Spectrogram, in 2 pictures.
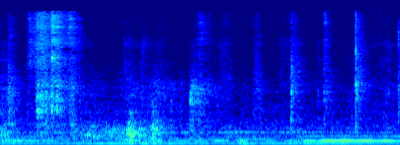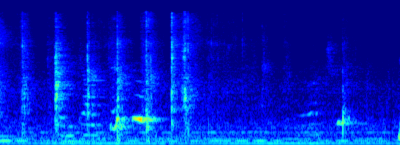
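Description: Metal spoon stirring crushed pork rind crumbs in a plastic container, with irregular clicks and scratchy scrapes of the spoon against the container.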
